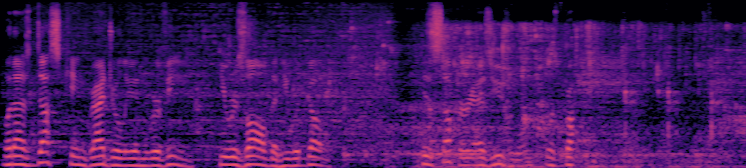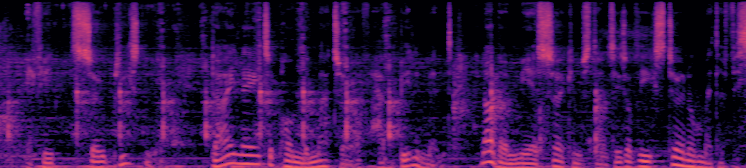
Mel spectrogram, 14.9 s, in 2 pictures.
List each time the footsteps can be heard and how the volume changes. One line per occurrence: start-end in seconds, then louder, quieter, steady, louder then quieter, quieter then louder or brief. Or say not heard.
not heard.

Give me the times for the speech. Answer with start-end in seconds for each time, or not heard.
0.0-3.3, 4.0-5.8, 7.5-14.8.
